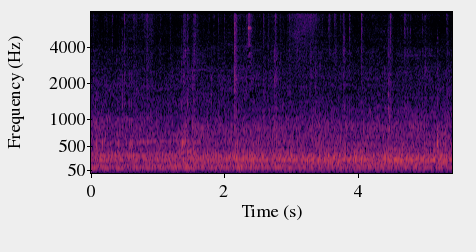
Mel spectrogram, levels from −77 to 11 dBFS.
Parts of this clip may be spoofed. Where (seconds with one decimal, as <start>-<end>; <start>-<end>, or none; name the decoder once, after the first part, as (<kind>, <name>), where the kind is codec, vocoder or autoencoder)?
none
